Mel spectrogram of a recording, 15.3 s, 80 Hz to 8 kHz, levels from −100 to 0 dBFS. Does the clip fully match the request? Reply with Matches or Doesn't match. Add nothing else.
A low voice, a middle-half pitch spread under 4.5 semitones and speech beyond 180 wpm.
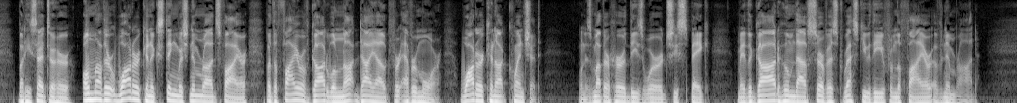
Matches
